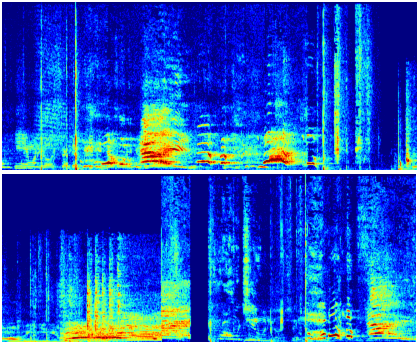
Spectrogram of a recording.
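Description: Several young men's voices shouting and exclaiming, with a long, drawn-out yell about seven seconds in. A few sharp knocks are scattered between the shouts.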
